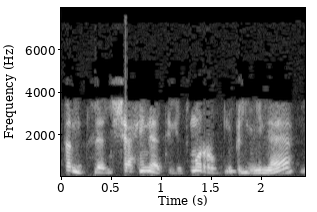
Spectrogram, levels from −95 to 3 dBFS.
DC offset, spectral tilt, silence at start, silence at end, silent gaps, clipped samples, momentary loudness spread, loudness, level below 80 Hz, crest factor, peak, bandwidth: under 0.1%; -6 dB/octave; 0.05 s; 0 s; none; under 0.1%; 6 LU; -17 LUFS; -64 dBFS; 16 dB; 0 dBFS; 8 kHz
